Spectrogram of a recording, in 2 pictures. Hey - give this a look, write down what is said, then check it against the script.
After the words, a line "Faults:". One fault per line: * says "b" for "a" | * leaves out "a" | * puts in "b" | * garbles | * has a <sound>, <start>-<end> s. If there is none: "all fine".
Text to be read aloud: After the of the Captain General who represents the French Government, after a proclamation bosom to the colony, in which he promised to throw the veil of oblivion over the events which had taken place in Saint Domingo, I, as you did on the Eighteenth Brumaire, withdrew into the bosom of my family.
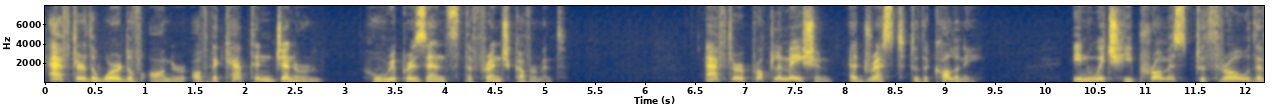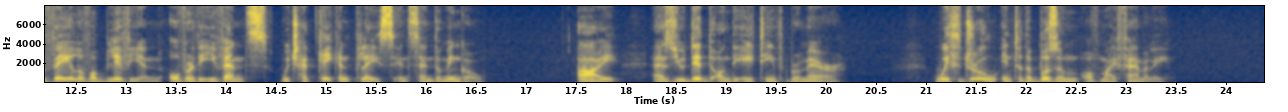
After the word of honor of the Captain General who represents the French Government, after a proclamation addressed to the colony, in which he promised to throw the veil of oblivion over the events which had taken place in Saint Domingo, I, as you did on the Eighteenth Brumaire, withdrew into the bosom of my family.
Faults:
* puts in "word"
* puts in "honor of"
* says "addressed" for "bosom"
